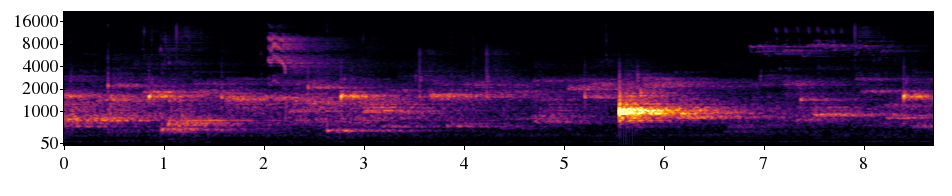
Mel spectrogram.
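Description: Water dripping into pooled water in an echoing sewer tunnel: a string of overlapping plinks, each at its own pitch and ringing out briefly. The loudest drop comes about five and a half seconds in and rings for about a second.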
